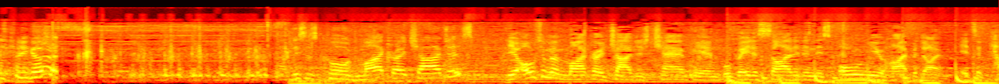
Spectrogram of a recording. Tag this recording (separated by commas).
Speech, Music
